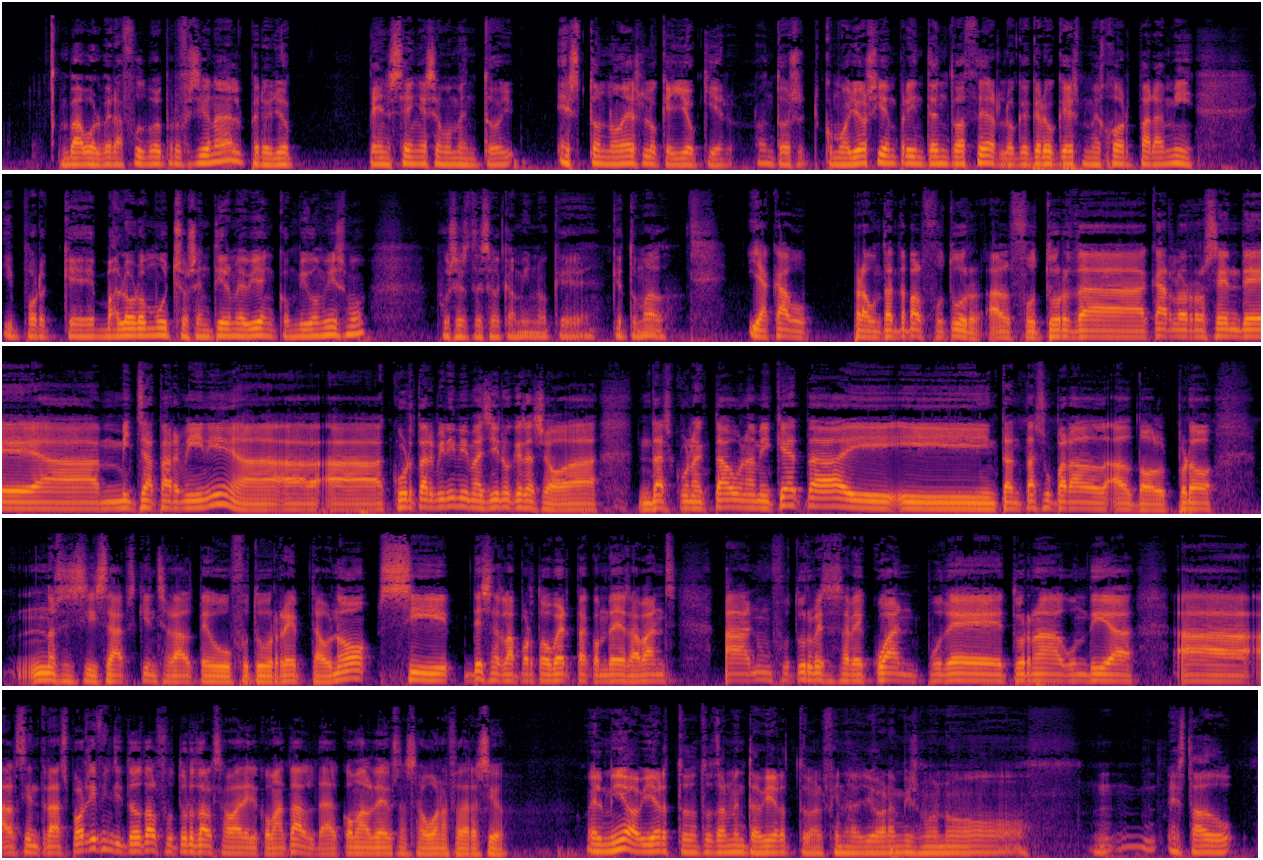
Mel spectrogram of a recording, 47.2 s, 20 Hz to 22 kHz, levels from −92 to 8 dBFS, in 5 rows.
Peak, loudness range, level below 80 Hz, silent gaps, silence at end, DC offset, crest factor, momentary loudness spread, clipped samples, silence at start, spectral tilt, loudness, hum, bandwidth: -6 dBFS; 5 LU; -48 dBFS; none; 0.2 s; under 0.1%; 18 dB; 10 LU; under 0.1%; 0.35 s; -5 dB/octave; -24 LUFS; none; 16 kHz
